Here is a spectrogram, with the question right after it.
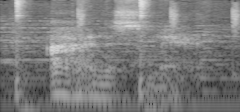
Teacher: Karena kata honest itu nggak dibaca H-nya.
